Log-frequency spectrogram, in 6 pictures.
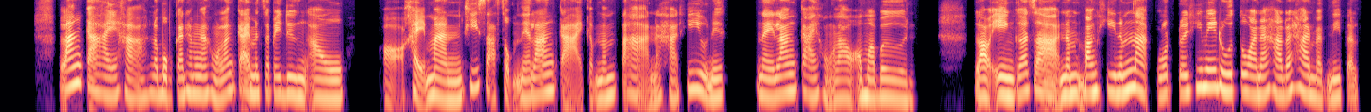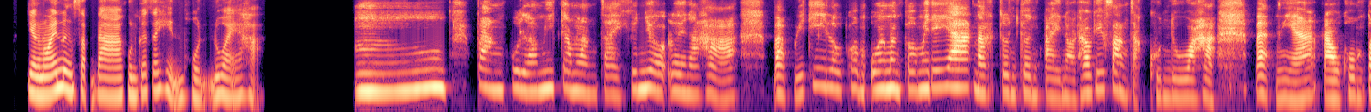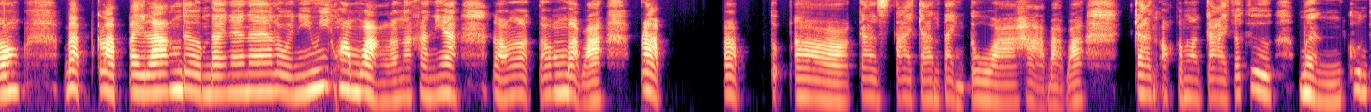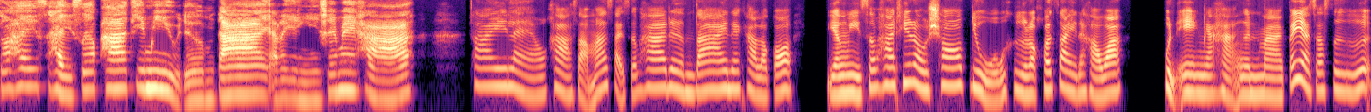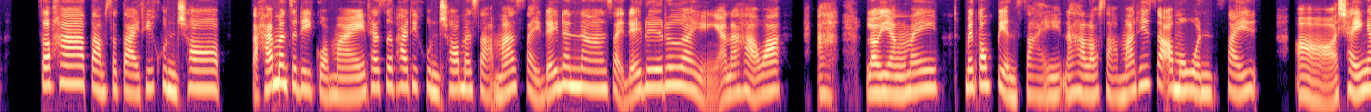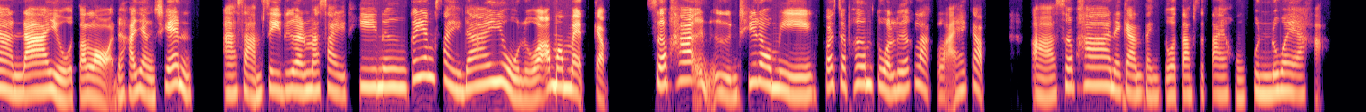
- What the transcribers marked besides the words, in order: in English: "เบิร์น"
- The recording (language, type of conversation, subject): Thai, advice, จะเริ่มหาสไตล์ส่วนตัวที่เหมาะกับชีวิตประจำวันและงบประมาณของคุณได้อย่างไร?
